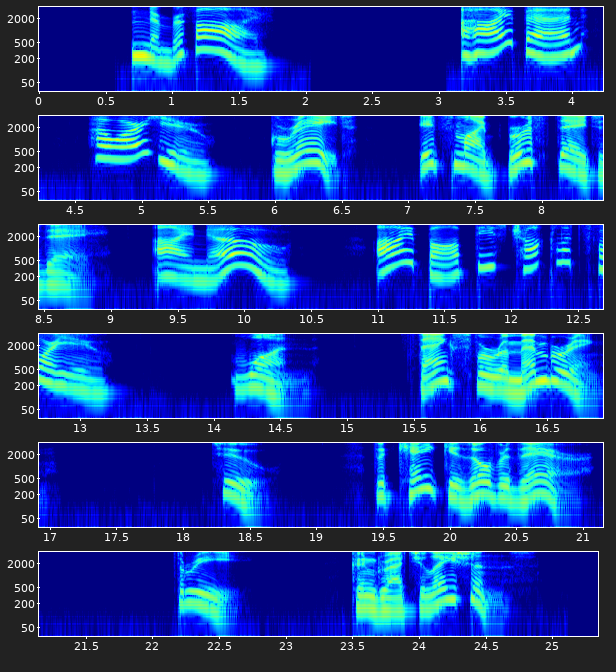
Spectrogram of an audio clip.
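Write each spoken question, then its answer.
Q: I know. I bought these chocolates for you.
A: 1: Thanks for remembering.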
